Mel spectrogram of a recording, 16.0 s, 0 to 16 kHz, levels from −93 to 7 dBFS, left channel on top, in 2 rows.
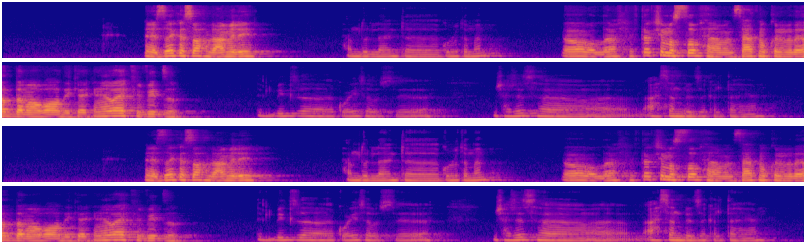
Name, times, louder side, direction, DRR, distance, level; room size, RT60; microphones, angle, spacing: voice 1, 1.4-2.6 5.6-9.8, left 3 dB, 65° left, 1.0 m, -26 dB
voice 2, 3.4-4.9 10.6-12.3 12.9-15.7, right 1 dB, 45° right, 1.9 m, -37 dB
24.0 x 23.5 x 7.0 m
head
